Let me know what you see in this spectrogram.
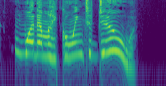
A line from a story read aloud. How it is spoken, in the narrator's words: Twilight exclaimed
